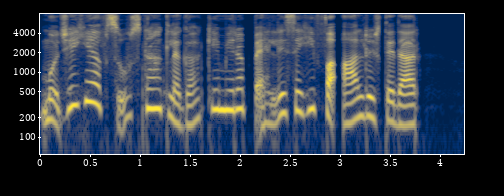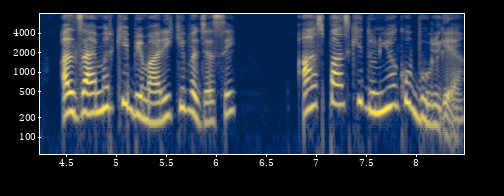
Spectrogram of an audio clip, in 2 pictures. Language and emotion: Urdu, sad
